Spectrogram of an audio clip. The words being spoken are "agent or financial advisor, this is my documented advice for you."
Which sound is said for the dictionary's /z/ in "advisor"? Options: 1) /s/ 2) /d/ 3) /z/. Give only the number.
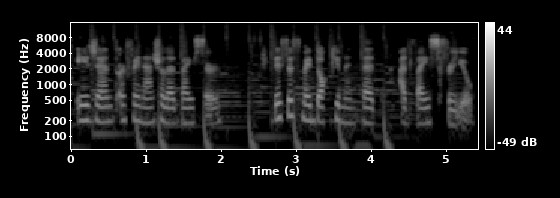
1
